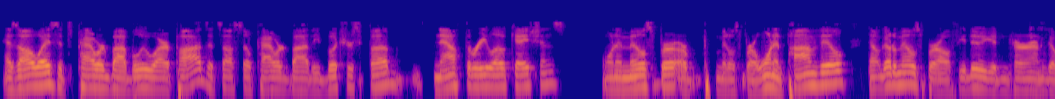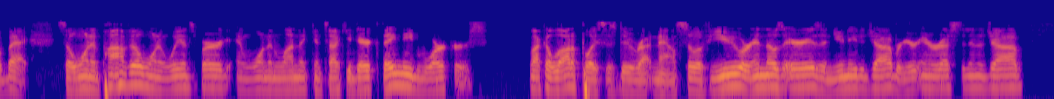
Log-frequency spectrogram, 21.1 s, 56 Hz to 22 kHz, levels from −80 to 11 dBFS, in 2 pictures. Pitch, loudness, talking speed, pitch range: 115 Hz, -26 LUFS, 235 wpm, 105-125 Hz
